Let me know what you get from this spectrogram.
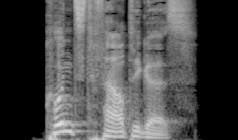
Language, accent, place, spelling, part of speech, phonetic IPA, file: German, Germany, Berlin, kunstfertiges, adjective, [ˈkʊnstˌfɛʁtɪɡəs], De-kunstfertiges.ogg
- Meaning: strong/mixed nominative/accusative neuter singular of kunstfertig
